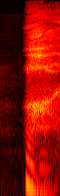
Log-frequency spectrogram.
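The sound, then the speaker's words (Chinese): A drunken man yawns once, a single sudden, breathy, low-voiced sound that swells and then slowly tapers off after a brief quiet start. “那醉汉打了一个哈欠”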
